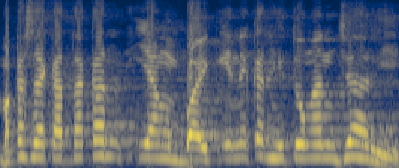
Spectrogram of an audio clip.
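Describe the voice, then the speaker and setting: A man speaks at a moderate pace. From East Java, Indonesia. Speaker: Islamic preacher. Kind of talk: religious lecture with Q&A.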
